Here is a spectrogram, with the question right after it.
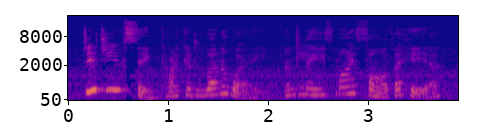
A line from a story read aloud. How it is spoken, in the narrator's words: exclaimed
